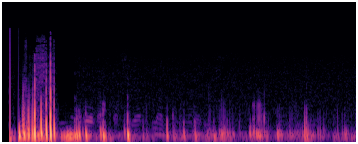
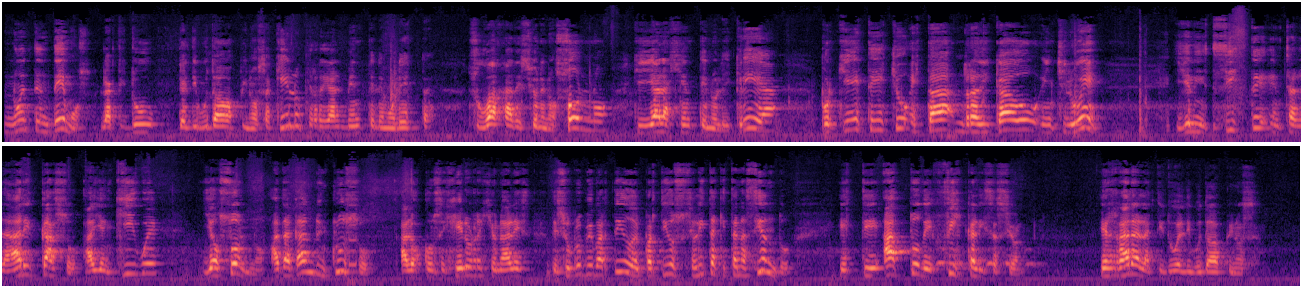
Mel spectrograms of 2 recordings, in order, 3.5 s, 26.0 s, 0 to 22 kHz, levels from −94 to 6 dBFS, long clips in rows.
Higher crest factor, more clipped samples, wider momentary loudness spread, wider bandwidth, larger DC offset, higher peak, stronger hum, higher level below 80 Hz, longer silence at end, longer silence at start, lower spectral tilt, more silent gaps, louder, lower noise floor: about the same, 24 dB vs 22 dB; neither; first, 26 LU vs 15 LU; second, 7.4 kHz vs 17.5 kHz; neither; about the same, 0 dBFS vs 0 dBFS; neither; first, -38 dBFS vs -60 dBFS; about the same, 0.5 s vs 0.45 s; about the same, 0.05 s vs 0.05 s; first, -10 dB/octave vs -2.5 dB/octave; neither; about the same, -22 LUFS vs -23 LUFS; second, -45 dBFS vs -56 dBFS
